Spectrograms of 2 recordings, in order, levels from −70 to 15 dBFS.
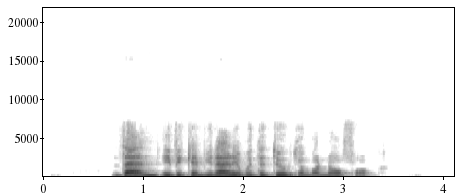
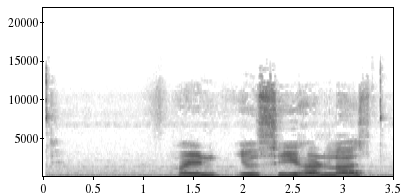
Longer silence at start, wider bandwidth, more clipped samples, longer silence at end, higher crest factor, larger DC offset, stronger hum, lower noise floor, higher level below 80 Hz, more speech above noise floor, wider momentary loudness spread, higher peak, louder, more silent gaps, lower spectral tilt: first, 0.7 s vs 0.05 s; second, 7.4 kHz vs 15.5 kHz; neither; first, 0.85 s vs 0 s; about the same, 18 dB vs 18 dB; neither; neither; first, -75 dBFS vs -42 dBFS; second, -60 dBFS vs -52 dBFS; first, 57 dB vs 25 dB; first, 15 LU vs 9 LU; about the same, -2 dBFS vs -2 dBFS; about the same, -18 LUFS vs -17 LUFS; neither; first, -7 dB/octave vs -4.5 dB/octave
